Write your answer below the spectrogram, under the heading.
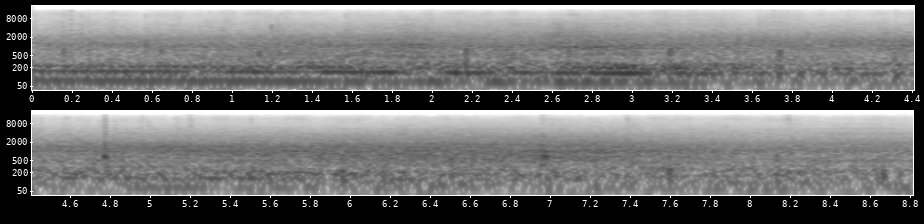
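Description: Motor vehicle noise, with a low engine hum in the first few seconds and a broad rushing sound that swells through the middle and fades near the end, like traffic passing.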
